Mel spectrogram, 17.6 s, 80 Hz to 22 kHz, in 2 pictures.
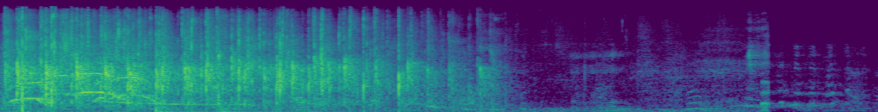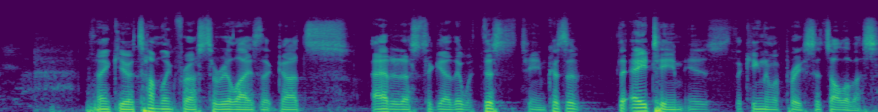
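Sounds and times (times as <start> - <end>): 
audience applauding: 0.0 - 5.3
laughter: 7.4 - 8.9
speech: 9.8 - 17.5.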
